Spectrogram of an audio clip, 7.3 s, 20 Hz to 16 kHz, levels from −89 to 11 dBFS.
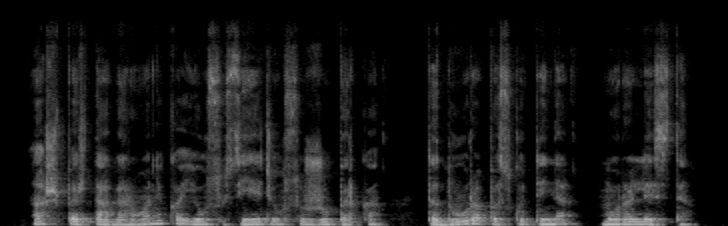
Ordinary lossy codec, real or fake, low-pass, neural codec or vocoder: AAC, 96 kbps; fake; 14.4 kHz; vocoder, 48 kHz, 128 mel bands, Vocos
